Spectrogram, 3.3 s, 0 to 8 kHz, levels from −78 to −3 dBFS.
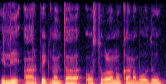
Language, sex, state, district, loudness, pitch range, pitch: Kannada, male, Karnataka, Koppal, -15 LUFS, 100-110 Hz, 105 Hz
